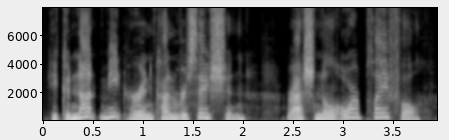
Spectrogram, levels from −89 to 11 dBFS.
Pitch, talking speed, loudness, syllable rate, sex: 245 Hz, 150 wpm, -16 LUFS, 4.7 syllables/s, female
